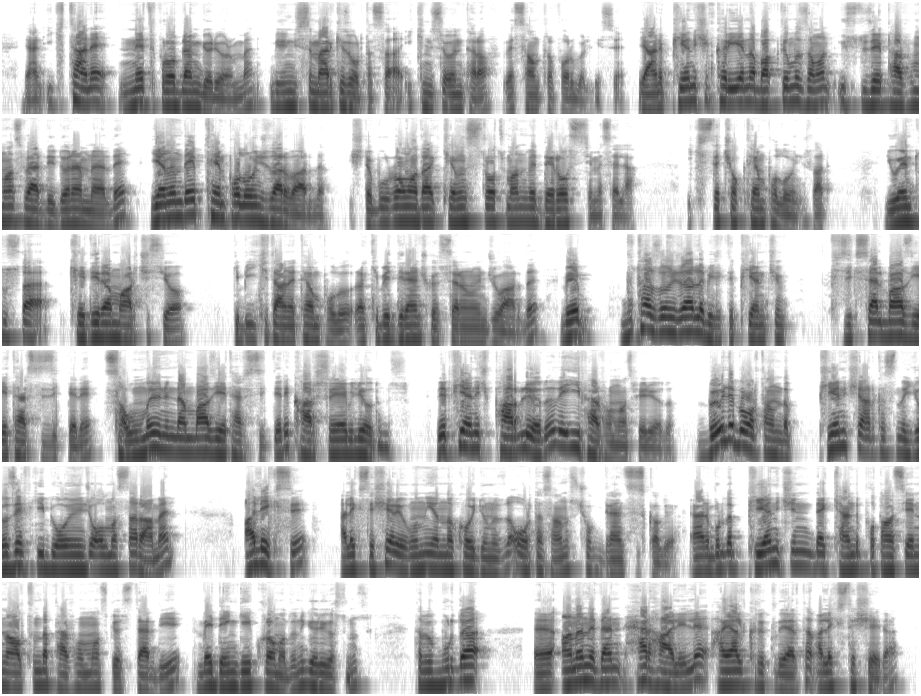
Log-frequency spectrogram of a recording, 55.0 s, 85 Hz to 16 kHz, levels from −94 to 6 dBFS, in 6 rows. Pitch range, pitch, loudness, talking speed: 115-135 Hz, 125 Hz, -22 LUFS, 135 wpm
